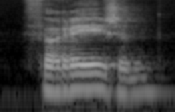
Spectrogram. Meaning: 1. inflection of verrijzen: plural past indicative 2. inflection of verrijzen: plural past subjunctive 3. past participle of verrijzen
- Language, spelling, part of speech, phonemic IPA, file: Dutch, verrezen, verb, /vɛˈrezə(n)/, Nl-verrezen.ogg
